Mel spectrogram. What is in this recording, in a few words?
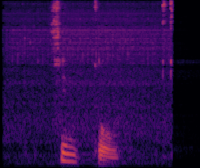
"shinto", Japanese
